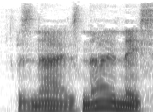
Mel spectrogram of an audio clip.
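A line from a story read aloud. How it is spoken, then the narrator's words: Quiet soothing voice. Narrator (Russian): сказала Мэри тихо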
